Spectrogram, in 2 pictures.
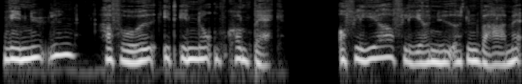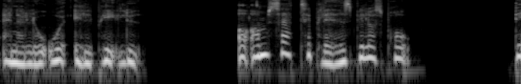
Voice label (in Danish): DK Tekst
